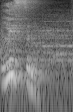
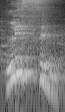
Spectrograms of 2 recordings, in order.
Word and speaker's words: listen: It's like listen, listen, listen. Not even listen, it is listen.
